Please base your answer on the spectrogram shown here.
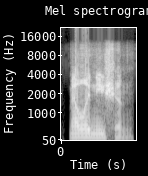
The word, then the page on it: Melanesian: American English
